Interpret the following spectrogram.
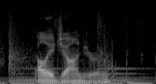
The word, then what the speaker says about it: Alejandro: But yeah, that's definitely part for Alejandro, which is actually how you say his name, Alejandro.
